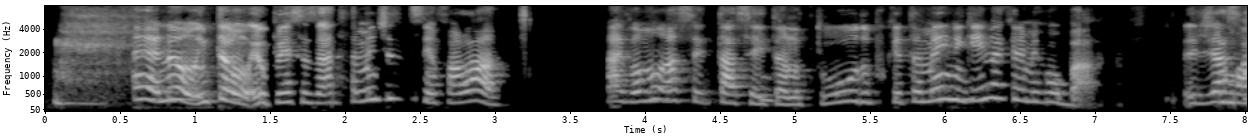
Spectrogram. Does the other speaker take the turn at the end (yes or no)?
no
